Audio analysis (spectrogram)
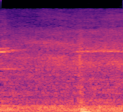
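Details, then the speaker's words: Maruti Swift Dzire diesel after repair of pickup, engine noise and mileage problems, EGR valve serviced: steady, even idle with smooth low rumble, fixed rpm, no knocks or rattles, no engine light; normal idle. "गाड़ी start है य देखो अब आएगा थोड़ा sound य गाड़ी में अगर बाहर खड़े तो कोई साउंड ही नहीं आ रहा इतना प्यारा साउंड बनाया है"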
